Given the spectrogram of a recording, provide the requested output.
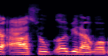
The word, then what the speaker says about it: AskUp: 이렇게 하시면 돼요 askup요 아까 설명드렸을 때 아속업이라고 발음한다 그랬죠 아 수급 AI 디지털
